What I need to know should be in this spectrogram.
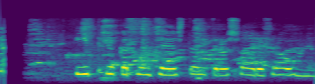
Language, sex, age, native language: Icelandic, female, 11, Icelandic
